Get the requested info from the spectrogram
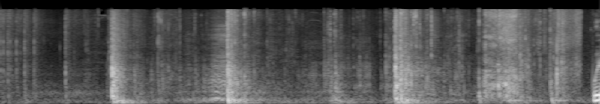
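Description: Plastic stretch wrap, tape and cardboard corner guards being torn and pulled off a glass door panel: four noisy bursts of ripping about a second apart, the last the longest.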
